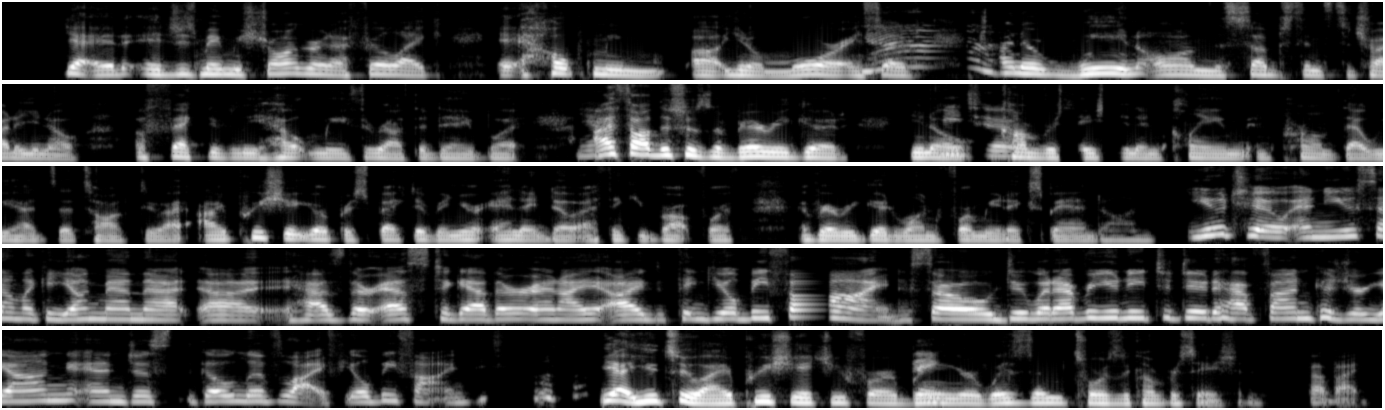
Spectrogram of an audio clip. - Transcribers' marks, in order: chuckle
- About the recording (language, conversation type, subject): English, unstructured, What is one small change that improved your daily life?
